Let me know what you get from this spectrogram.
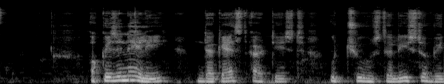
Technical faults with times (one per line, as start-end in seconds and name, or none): none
